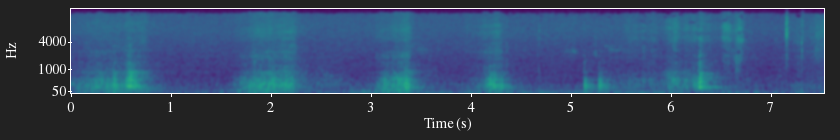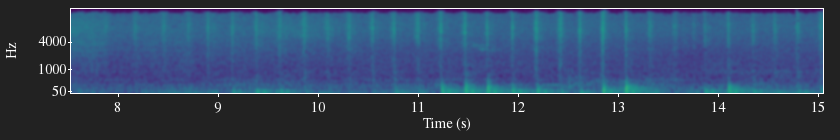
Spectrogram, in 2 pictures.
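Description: Long black nails lightly scratch and tap a small, solid carved bar of black soap. Soft, low rubbing swells come and go at first, then give way to quicker, light clicking taps with brief, dull onsets and almost no ring.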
